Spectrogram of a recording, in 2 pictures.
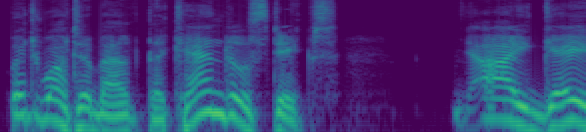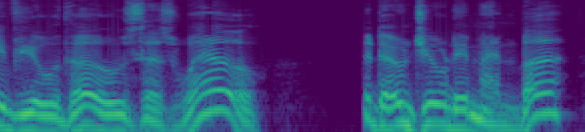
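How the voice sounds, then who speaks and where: A man doing a gentle, kindly old priest. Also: medium pitch, wildly swooping pitch, slightly rough, dry recording, studio quality, pitched above the performer's own voice, exaggerated voice. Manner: soft, warm, unhurried.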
